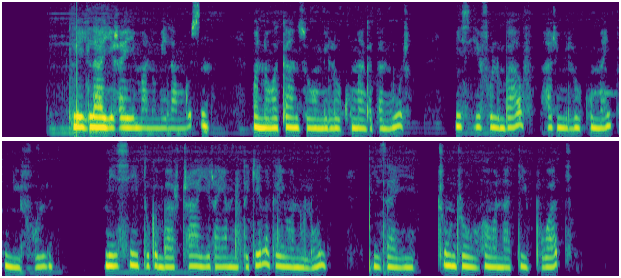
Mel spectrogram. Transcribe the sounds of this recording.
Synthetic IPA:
leilaiɾajmanumelamusinə̥ | manowakanzumilukunaŋɡat̪anuɾə̥ | misiv̥ulumbavu̥ | aɾimilukumajnt̪iniv̥ulunə | misit̪ukambaɾuʈ͡ʂaiɾajaminit̪akelakəewanuluni̥ | izaj | ʈ͡ʂuɳɖ͡ʐuawanat̪ib̥uat̪i̥

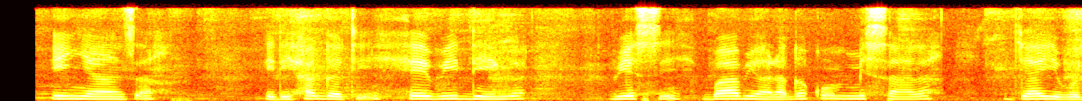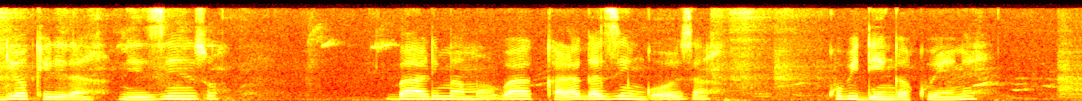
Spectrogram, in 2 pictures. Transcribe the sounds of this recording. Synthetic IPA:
iɲaːnza | eɾihaɡatḭheβidiːŋɡa | βje̞siβaβjaːlaɡakomumisaːla | ɟajiβodjo̞ːke̞ɾeɾaniziːnzu | βalimamoβakalaɡaziːŋɡo̞̰ːza | kuβidiːŋɡakwe̞ːne̞

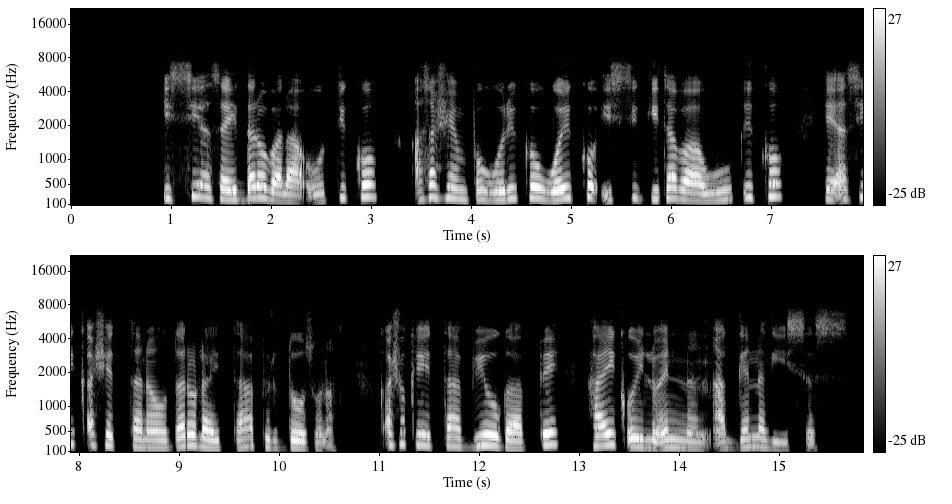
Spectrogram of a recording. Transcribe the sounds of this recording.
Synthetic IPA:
ʔɪsːɪɐsɐjd̪ɐɾɔbɐlaːʔo̞ːt̪ːɪkːɔ | ʔɐsɐʃɛmpːɔwɔɾɪkːɔwɔjkːɔʔɪsːɪɡɪt̪ɐbaːwuːkʼːɪkːɔ | hɛɐsɪkʼɐʃɛt̪ːɐnɐwd̪ɐɾɔlɐjt̪ːaːpɪɾd̪o̞ːsɔnɐ̰ | kʼɐʃɔke̞ːt̪ːaːbɪjo̞ːɡaːpːɛ | hɐjkʼɔjlɔʔɛnːɐnɐ̰ɡːɛnːɐɡiːsːes

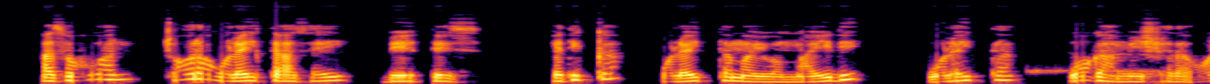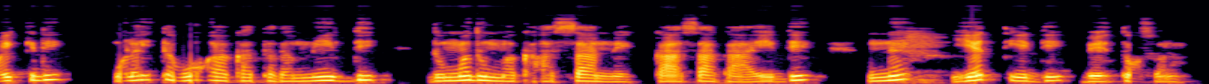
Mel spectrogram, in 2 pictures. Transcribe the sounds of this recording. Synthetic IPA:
ʔɐsɔhʊwɐnt͡ʃʼo̞ːɾɐwɔlɐjt̪ːɐːsɐj | be̞ːt̪ːe̞ːs | ʔɛt̪ɪkːɐ | wɔlɐjt̪ːɐmɐjɔwɐmɐjɪd̪ɪ | wɔlɐjt̪ːɐ | wɔɡaːmiːʃːɐd̪ɐ̰ʔɔjkʼːɪd̪ɪ | wɔlɐjt̪ːɐwɔɡaːkɐt̪ːɐd̪ɐmiːd̪ːɪ | d̪ʊmːɐd̪ʊmːɐkʰaːsːaːnːɛka̰ːsːaːkaːḭːd̪ːɪ | nːɛjɛt̪ʼːiːd̪ːɪbe̞ːt̪ːo̞ːsɔnɐ

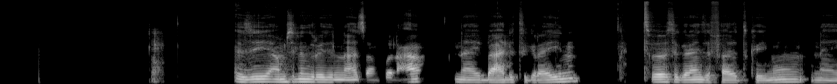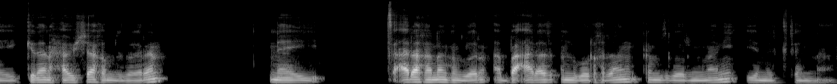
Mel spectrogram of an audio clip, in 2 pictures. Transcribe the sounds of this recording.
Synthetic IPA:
ʔɨziamɨslɨnzɨɾɐzɐlnafɨt͡sʼːamkʼolʕa | najbahlit̪ʰɨɡɾajɪn | t͡sʼɨbɐβt̪ʰɨɡɾajɪnzɐfalɐt̪ʼkʰo̞jnunajɡɨd̪anħaβʃakʰɐmzɨɡɐβɾɐn | aj | t͡sʼa̰ʕad̪akɐnd̪ankʰɐmzɨɡɐβɾɐnʔaβba̰ʕa̰lat̪ɨnːɨɡɐβɾxɐd̪ankʰɐmzɨɡɐβɾɨd̪ɨmanijɛmɐlkʰɨ̥t̪ʰɐnːa

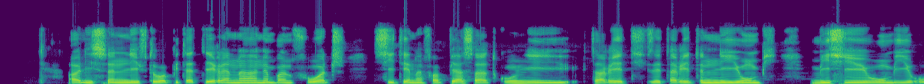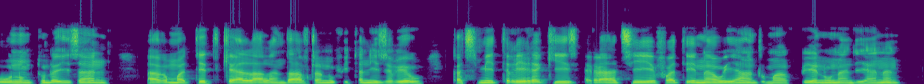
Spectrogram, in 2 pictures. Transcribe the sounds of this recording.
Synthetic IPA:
a̰nisanːifi̥t̪ovəpit̪at̪eɾanənambaniv̥uaʈ͡ʂə̥ | sit̪enəfapjasaat̪u̥kunit̪aɾet̪i̥zajt̪aɾet̪iniumbi̥misiumbirunumit̪uɳɖ͡ʐaizani̥ | aɾimat̪et̪i̥kʲalaland̪avaʈ͡ʂənuv̥it̪aniziɾew | kat͡simet̪iɾeɾakizi̥rat͡siefat̪enəweaɳɖ͡ʐumaɾub̥enunand̪eananə̥

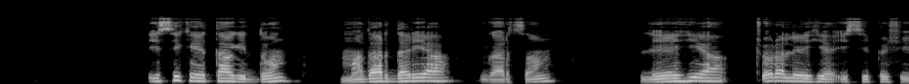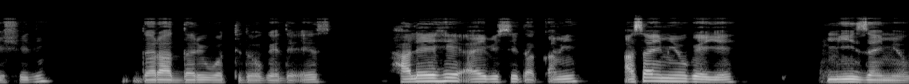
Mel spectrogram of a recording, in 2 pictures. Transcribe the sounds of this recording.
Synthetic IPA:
ʔɪsːɪke̞ːt̪ːaːɡɪd̪ːɔn | mɐd̪ɐɾd̪ɐɾɪja | ɡɐɾsɐn | le̞ːɦɪjaː | t͡ʃʼɔɾɐle̞ːɦɪjaʔɪ̰sːɪpːɛʃiːʃːɪd̪ɪ | d̪ɐɾaːd̪ɐɾɪwɔt̪ːɪd̪o̞ːɡe̞ːd̪ɛʔe̞ːs | hɐle̞ːɦeːʔɐjbɪsːɪt̪ʼɐkʼːɐ̰mɪ | ʔɐ̰sɐjmɪjoɡeːjɛ | miːzɐjɪmɪjo̰

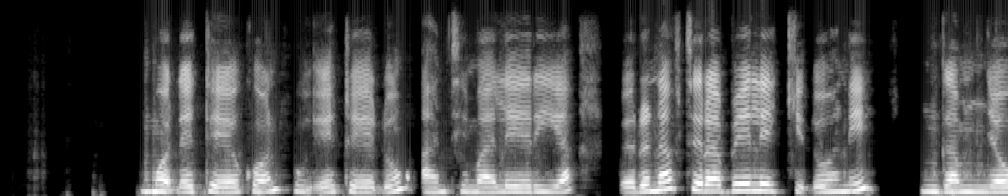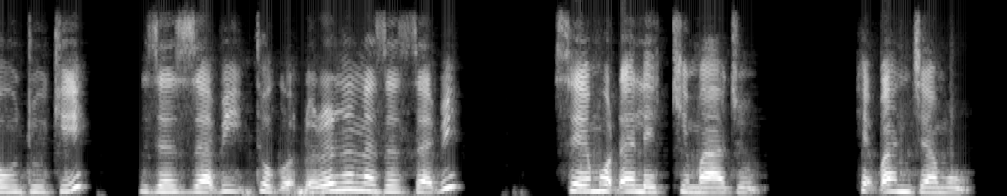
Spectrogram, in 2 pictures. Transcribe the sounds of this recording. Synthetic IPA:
mɔɗɛtɛkɔnhuʔɛtɛɗumantimaleɾija | ɓɛɗɔnaftiɾabɛlekːiɗoni | ŋɡamɲawnduɡi | zazːaɓitɔɡɔɗːɔɗɔnanazazːaɓi | sɛjmɔɗalekːimaːd͡ʒum | hɛɓand͡ʒamu

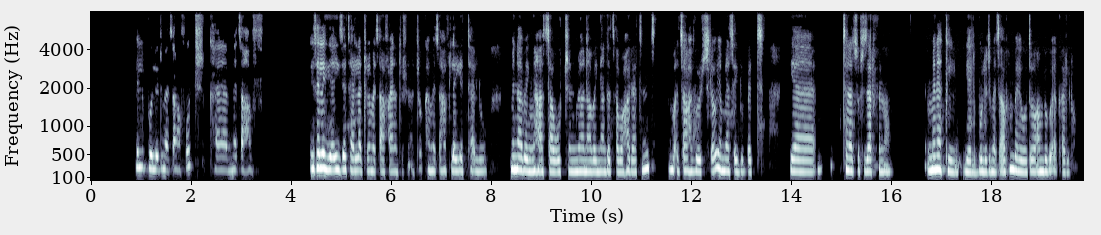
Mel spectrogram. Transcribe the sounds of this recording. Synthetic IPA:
jɛlɨbolɨd̪məsʼhafo̞t͡ʃːkʰəməsʼhaf | jɛt̪ʰələjːɛizət̪jalːat͡ʃːɛwjɛməsʼhafhajnət̪ʰo̞t͡ʃːnat͡ʃːɛwkʰəməsʼhaflajːɛt̪ʰːalːu | mɨnaβəɲːaɦasaβo̞t͡ʃːɪnmənaβəɲːaɡət͡sʼːəβaɦaɾat̪ʰɨnt̪ | məsʼahfot͡ʃːsɨləwjɛmːijasajːubːət̪ | jɛ | t̪ʰːɨnəsʼufzəɾfnəw | mɨnakʰɨljɛlɨbːolɨd̪məsʼhafɨnbəhiwɔt̪ʰua̰mbəβoʔa̰kʼəɾlːu

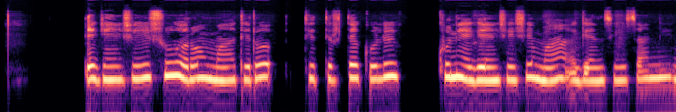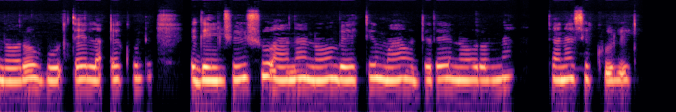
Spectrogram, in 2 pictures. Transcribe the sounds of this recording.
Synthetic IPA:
ʔɛɡɛnʃiːʃʊhɔɾɔmaːt̪ɪdɔ | t̪ɪt̪ːɪɾt̪ɛkʊlɪ | kʊnɪɛɡɛnʃiːʃɪmaːɛɡɛnsiːsɐnːɪnoːɾɔbuːt̪ʼːelɐʔɛkʊlɪ | ɛɡɛnʃiːʃʊaːnɐnoːbe̞ːt̪ːɪmaːʊd̪ɪɾeːnoːɾɔnːɐ | t̪ɐnɐsɪkʰːʊlɪ

